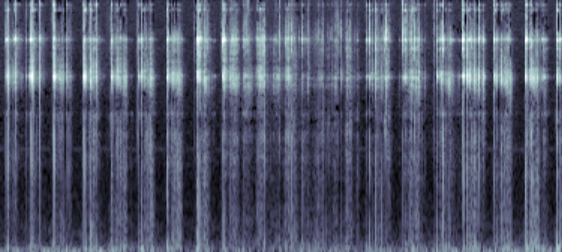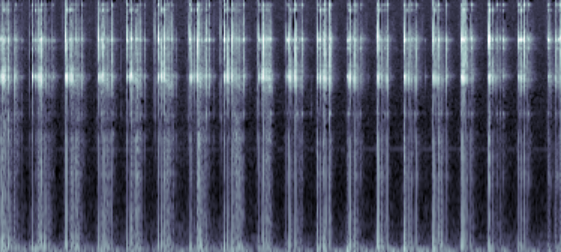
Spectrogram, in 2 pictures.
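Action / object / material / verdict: tap / small clear glass dish / glass / none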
